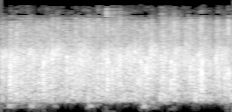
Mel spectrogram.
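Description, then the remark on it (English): An audience at a Sunday school gives the teachers a round of applause, clapping steadily in a dense, continuous wash that holds at an even, fairly loud level from start to finish, with no voices coming through. “So in that regard, please let's give a round of applause to the teachers.”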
